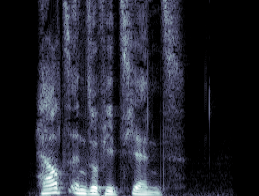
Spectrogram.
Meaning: heart failure
- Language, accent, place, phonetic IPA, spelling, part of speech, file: German, Germany, Berlin, [ˈhɛʁt͡sˌʔɪnzʊfit͡si̯ɛnt͡s], Herzinsuffizienz, noun, De-Herzinsuffizienz.ogg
